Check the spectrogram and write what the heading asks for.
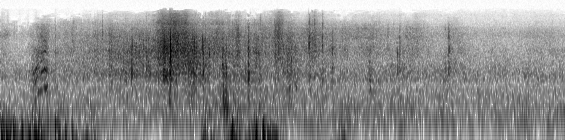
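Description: Faint wind buffeting the microphone, with a few soft scuffs and rustles; the loudest, a brief hiss, comes about a second in.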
